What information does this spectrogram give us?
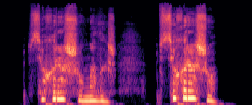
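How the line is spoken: Nervous whisper. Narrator (Russian): произнесла я нервным шепотом

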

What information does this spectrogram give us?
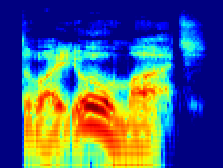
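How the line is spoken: Breathed out. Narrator (Russian): выдохнул Келлер

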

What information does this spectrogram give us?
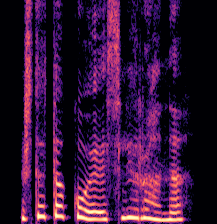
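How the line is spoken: Sleepy yawning question. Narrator (Russian): демонстративно зевая, спросила сонно

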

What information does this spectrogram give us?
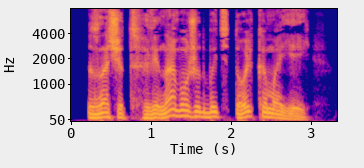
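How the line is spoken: Sigh. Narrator (Russian): вздохнул я

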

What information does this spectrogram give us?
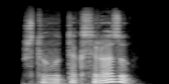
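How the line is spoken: Confused question. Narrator (Russian): растерянно спросил я

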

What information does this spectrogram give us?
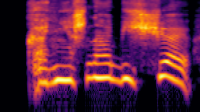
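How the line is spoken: Ardent exclamation. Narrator (Russian): с жаром воскликнул Эдди

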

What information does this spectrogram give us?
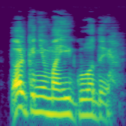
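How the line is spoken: Dejected. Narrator (Russian): уныло произнес Скульский

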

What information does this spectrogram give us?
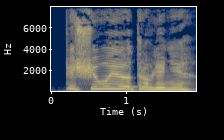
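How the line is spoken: Uncertain answer. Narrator (Russian): ответил тот как-то неуверенно

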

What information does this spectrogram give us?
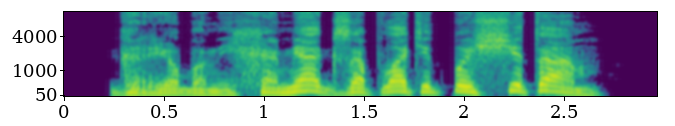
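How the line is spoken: Angry growl. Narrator (Russian): рыкнул я злобно

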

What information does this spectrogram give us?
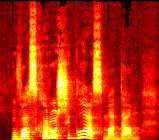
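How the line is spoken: Plain. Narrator (Russian): сказал он

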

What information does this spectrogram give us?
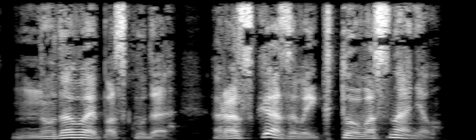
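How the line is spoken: Angry hiss. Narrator (Russian): зло прошипел я

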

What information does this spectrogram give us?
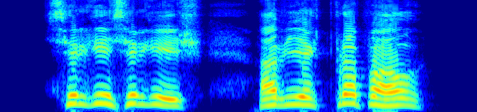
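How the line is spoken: Shouting. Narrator (Russian): крикнул один из сотрудников, отправленных за парнем

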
